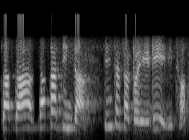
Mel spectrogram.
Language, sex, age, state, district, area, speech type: Nepali, female, 30-45, West Bengal, Kalimpong, rural, conversation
